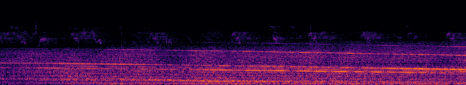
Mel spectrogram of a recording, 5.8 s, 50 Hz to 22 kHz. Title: Delta Airlines Airbus A319-114 N330NB DL720 SYR-DTW (FOPP whistling sound)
